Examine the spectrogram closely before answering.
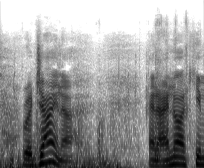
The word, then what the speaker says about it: Regina: regina, it is pronounced reginina. And I know I keep making this joke every 5 seconds if you guys have seen my older content, but reginina rhymes with vagina.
